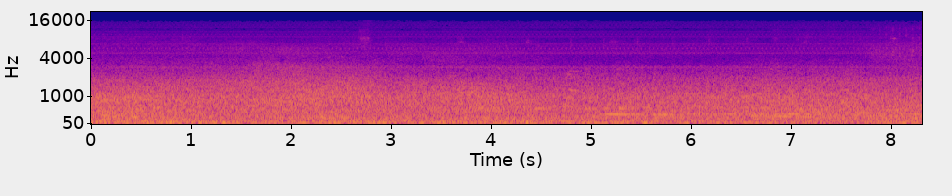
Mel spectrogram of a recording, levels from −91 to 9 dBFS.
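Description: From start to finish, timecode bleed runs behind the sound: linear timecode from a neighbouring track or cable has leaked into the audio path. The code's square wave flips between tones near 1 kHz and 2 kHz, clocked at 23.976 frames per second, giving a steady chirping warble sitting around 20 dB below the wanted signal. On a spectrogram it shows as two unbroken horizontal bands at those frequencies with a fine, regular texture, while the waveform carries a constant low-level fuzz even between events.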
